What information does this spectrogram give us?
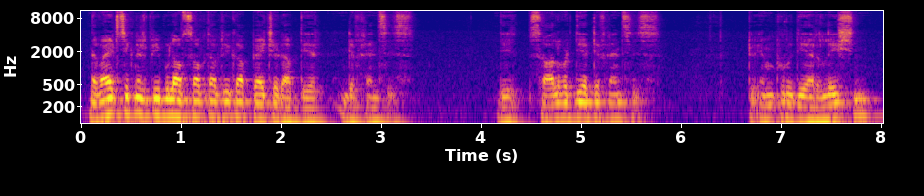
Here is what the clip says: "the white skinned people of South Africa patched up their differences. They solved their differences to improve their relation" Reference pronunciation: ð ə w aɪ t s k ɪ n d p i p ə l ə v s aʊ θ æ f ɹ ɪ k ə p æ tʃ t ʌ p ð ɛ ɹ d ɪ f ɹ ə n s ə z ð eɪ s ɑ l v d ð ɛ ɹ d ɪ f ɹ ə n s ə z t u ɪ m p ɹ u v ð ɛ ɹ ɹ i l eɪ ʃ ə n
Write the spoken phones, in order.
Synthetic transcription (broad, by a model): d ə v aɪ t s ɪ n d p i p ə l ə v s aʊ t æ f ɹ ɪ k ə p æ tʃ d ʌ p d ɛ ɹ d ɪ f ɹ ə n s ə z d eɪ s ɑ l v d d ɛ ɹ d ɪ f ɹ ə n s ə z t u ɪ m p ɹ u v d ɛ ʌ ɹ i l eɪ ʃ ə n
